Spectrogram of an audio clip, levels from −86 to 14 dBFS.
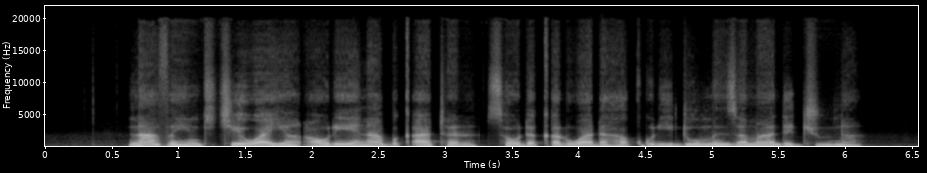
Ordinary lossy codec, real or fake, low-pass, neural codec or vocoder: none; fake; none; autoencoder, 48 kHz, 32 numbers a frame, DAC-VAE, trained on Japanese speech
